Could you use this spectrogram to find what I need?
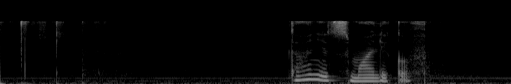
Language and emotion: Russian, sad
